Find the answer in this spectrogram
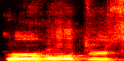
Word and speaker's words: Berhalter: Berhalter's gonna get an interview from Matt Crocker.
